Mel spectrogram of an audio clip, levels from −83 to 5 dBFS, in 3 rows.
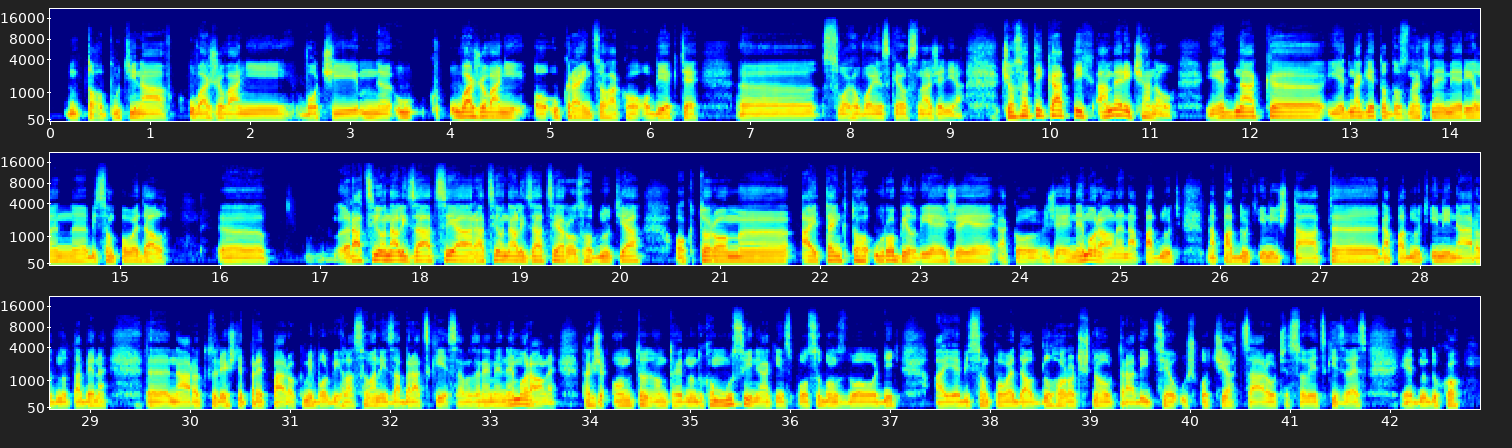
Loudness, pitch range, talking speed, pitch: -23 LUFS, 100-115 Hz, 135 wpm, 110 Hz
